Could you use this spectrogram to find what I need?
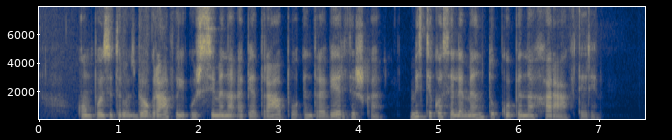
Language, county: Lithuanian, Panevėžys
